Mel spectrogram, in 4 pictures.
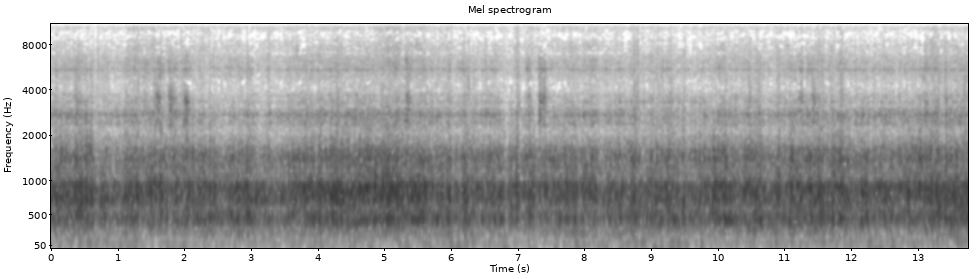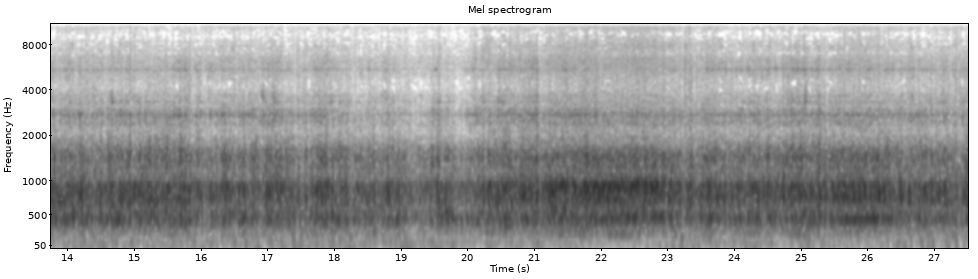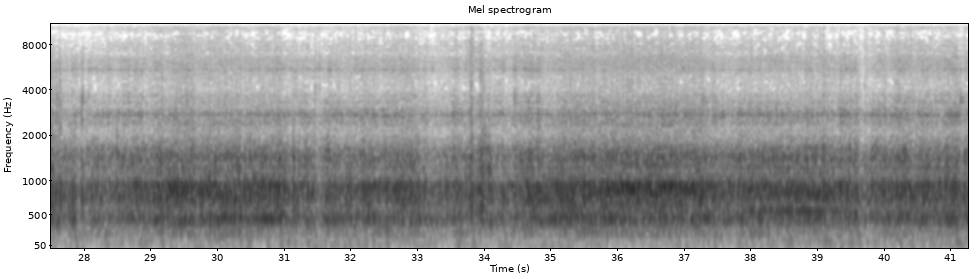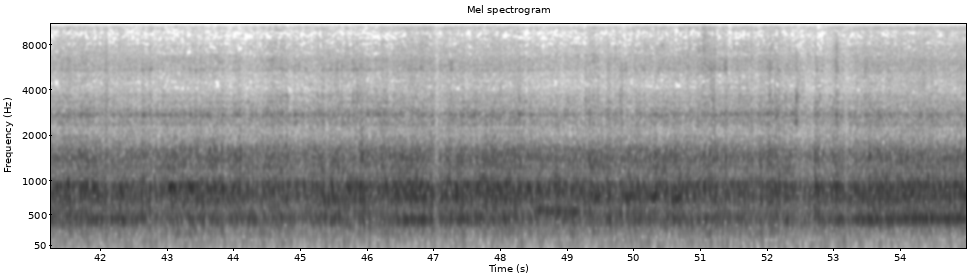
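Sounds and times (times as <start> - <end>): vehicle engine revving: 0.0 - 54.9.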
